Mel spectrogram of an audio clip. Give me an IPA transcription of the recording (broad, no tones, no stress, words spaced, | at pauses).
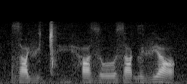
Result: zɑvʲʊǀʰe̤ hɑzʊː zɑɡəvʲɑ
